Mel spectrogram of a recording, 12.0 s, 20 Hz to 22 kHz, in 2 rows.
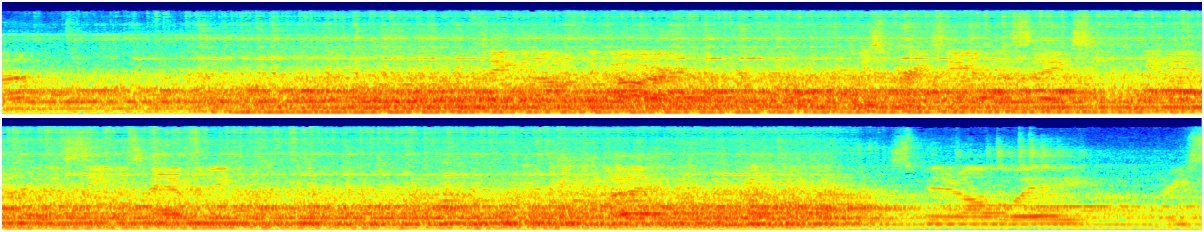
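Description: Baileigh TN-800 tube and pipe notcher running, its eccentric head driving a roughing end mill through a metal tube to cut a notch: a steady motor hum under a dense grinding cutting noise. The cutting eases off about ten and a half seconds in as the single circle of the notch finishes.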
